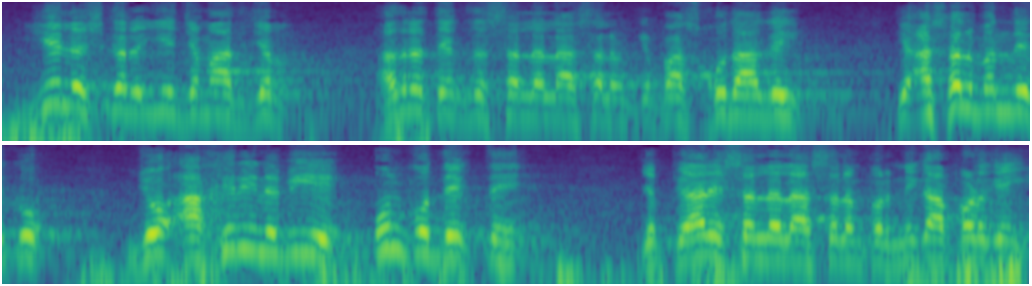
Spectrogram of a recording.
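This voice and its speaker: A man preaching with a fairly high voice, carried by a long reverb that sounds like a large hall or mosque. He tells humorous stories and repeats phrases again and again for emphasis. Faint noise hums behind him. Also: fairly bright tone. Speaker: religious preacher. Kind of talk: sermon with humorous storytelling.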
